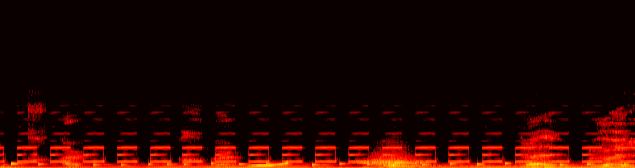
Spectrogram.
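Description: Digital alarm clock going off, beeping rapidly and evenly at about three short beeps a second over a steady low hum. A louder rush of noise swells up briefly about six seconds in.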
